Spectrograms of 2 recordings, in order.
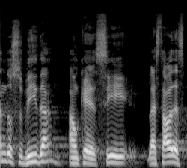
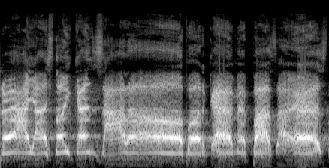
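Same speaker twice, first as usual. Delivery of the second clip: high, loud, drawn-out outcry; a tired man screaming in a cave; frustrated yell; 13 semitones higher, 5 dB louder, slower than usual. Acted. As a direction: shout it to the sky, worn out. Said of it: "encontrar un lugar y gritar".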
